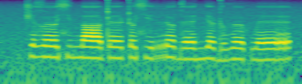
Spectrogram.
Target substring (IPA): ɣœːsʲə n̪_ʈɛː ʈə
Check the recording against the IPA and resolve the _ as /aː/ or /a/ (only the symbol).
aː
